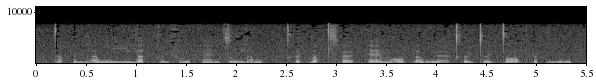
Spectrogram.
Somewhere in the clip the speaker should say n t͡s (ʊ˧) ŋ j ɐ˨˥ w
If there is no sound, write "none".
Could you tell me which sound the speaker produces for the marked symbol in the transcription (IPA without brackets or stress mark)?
ʊ˥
